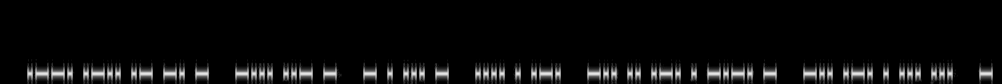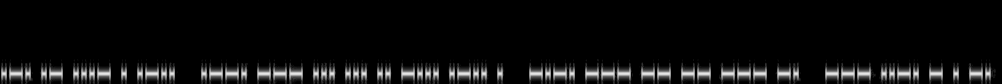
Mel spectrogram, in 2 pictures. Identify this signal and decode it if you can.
Morse code, heard as a keyed tone, about 30 wpm, 500 Hz. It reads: PLANT BUT TEST HER DIRECT DRESS TRAVEL POSSIBLE COMMON OFTEN
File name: 632 words / 632 Words 30WPM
